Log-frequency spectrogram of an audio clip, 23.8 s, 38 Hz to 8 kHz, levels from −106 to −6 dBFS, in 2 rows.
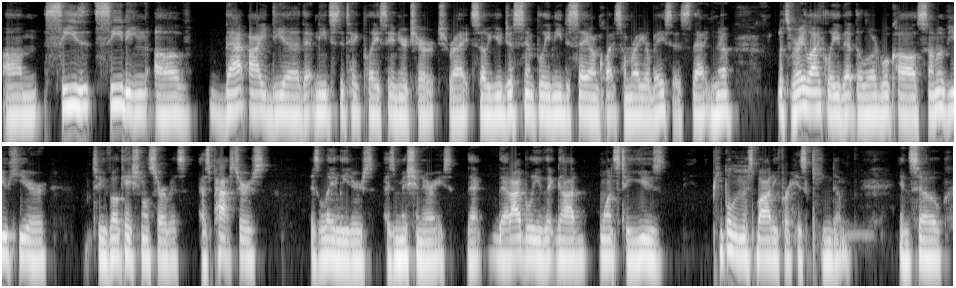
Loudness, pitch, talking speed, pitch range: -21 LUFS, 110 Hz, 175 wpm, 110-120 Hz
